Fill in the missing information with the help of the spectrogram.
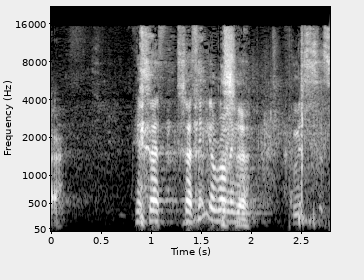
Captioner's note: applause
